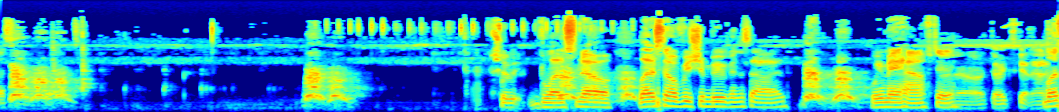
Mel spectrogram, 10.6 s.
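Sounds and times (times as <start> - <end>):
dog barking in a backyard at night: 0.0 - 0.8, 3.0 - 3.7, 5.5 - 6.6, 8.0 - 8.8
speech: 0.0 - 1.0, 5.0 - 8.1, 8.7 - 10.5
high insect chirping in a backyard at night: 0.0 - 10.5.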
